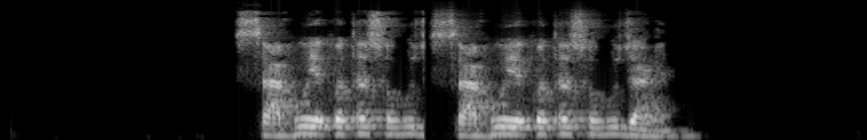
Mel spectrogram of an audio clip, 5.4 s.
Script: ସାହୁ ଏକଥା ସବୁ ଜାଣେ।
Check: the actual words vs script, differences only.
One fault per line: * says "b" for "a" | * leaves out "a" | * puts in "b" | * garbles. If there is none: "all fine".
* puts in "ସାହୁ ଏକଥା ସବୁ"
